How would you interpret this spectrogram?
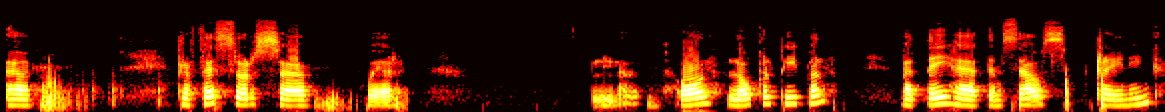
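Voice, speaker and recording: A woman in her sixties, from Estonia, speaking English with an Estonian accent in an oral history interview at her home, slow and hesitant with many pauses. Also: fairly low pitch, animated, gravelly, dark tone, low-quality recording. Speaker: retired social worker interviewee.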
